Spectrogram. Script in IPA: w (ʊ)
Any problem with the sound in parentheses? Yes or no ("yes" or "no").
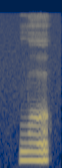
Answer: no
